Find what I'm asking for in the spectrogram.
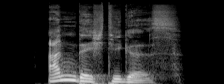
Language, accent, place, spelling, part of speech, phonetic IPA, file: German, Germany, Berlin, andächtiges, adjective, [ˈanˌdɛçtɪɡəs], De-andächtiges.ogg
- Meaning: strong/mixed nominative/accusative neuter singular of andächtig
